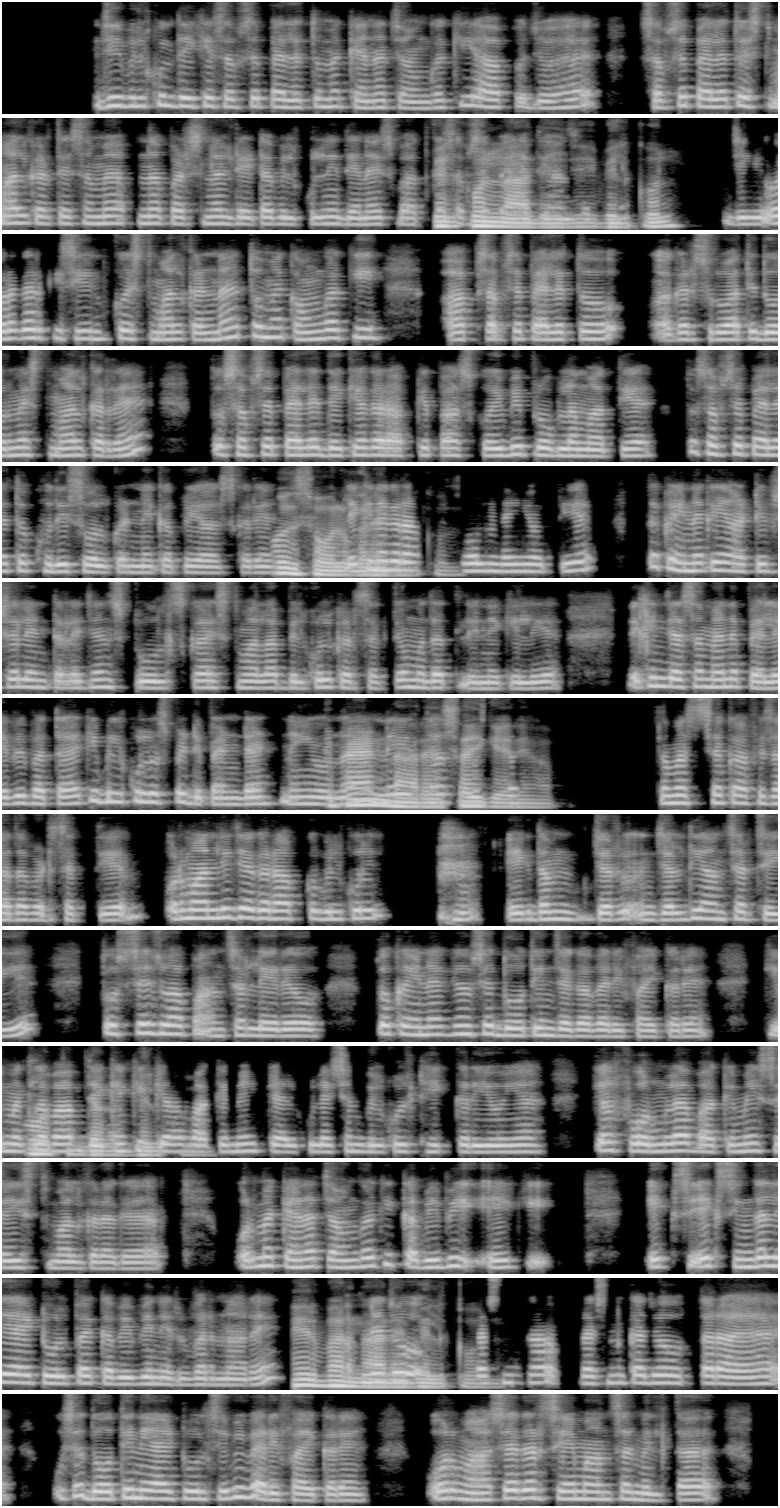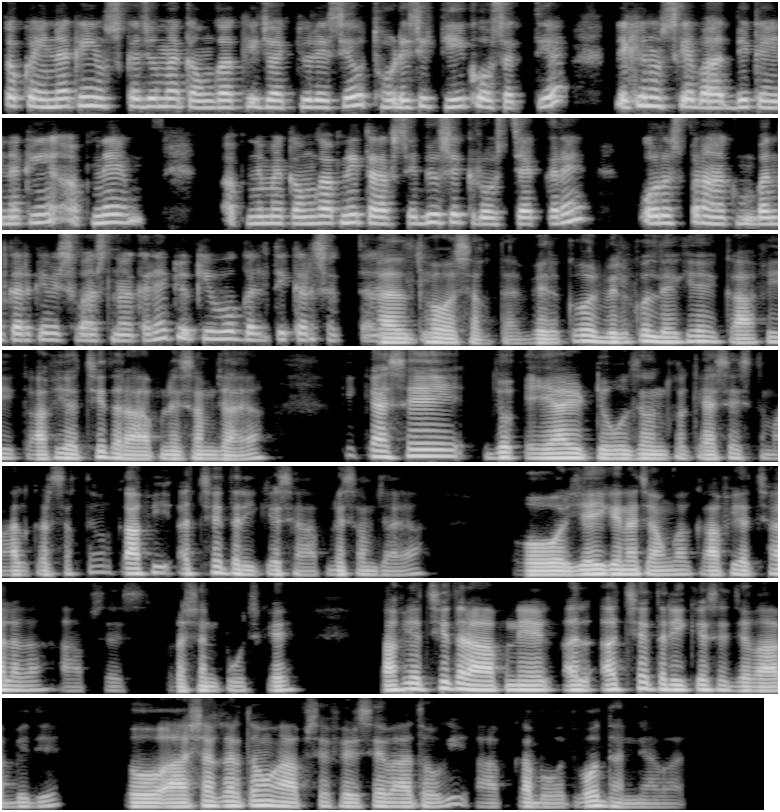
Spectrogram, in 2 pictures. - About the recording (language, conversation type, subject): Hindi, podcast, एआई उपकरणों ने आपकी दिनचर्या कैसे बदली है?
- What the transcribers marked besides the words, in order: in English: "पर्सनल डाटा"; in English: "प्रॉब्लम"; in English: "सॉल्व"; in English: "फुल सॉल्व"; in English: "सॉल्व"; in English: "आर्टिफिशियल इंटेलिजेंस टूल्स"; in English: "डिपेंड"; in English: "डिपेंडेंट"; throat clearing; in English: "आंसर"; in English: "आंसर"; in English: "वेरीफ़ाई"; in English: "कैलकुलेशन"; in English: "फ़ॉर्मूला"; in English: "स सिंगल एआई टूल"; in English: "एआई टूल"; in English: "वेरीफाई"; in English: "आंसर"; in English: "एक्यूरेसी"; in English: "क्रॉस चेक"; in English: "एआई टूल्स"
